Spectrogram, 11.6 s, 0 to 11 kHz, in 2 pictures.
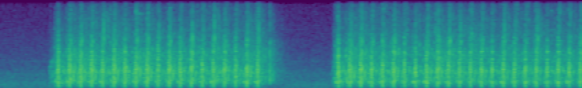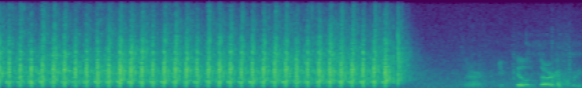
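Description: An airsoft AK-47 rifle fires fully automatic at a target in two long, rapid bursts of sharp clattering shots, a short pause between them, then a brief murmur of voices after the firing stops.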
